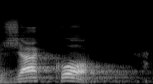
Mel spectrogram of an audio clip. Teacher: a última sílaba é a tônica então essa palavra é oxítona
